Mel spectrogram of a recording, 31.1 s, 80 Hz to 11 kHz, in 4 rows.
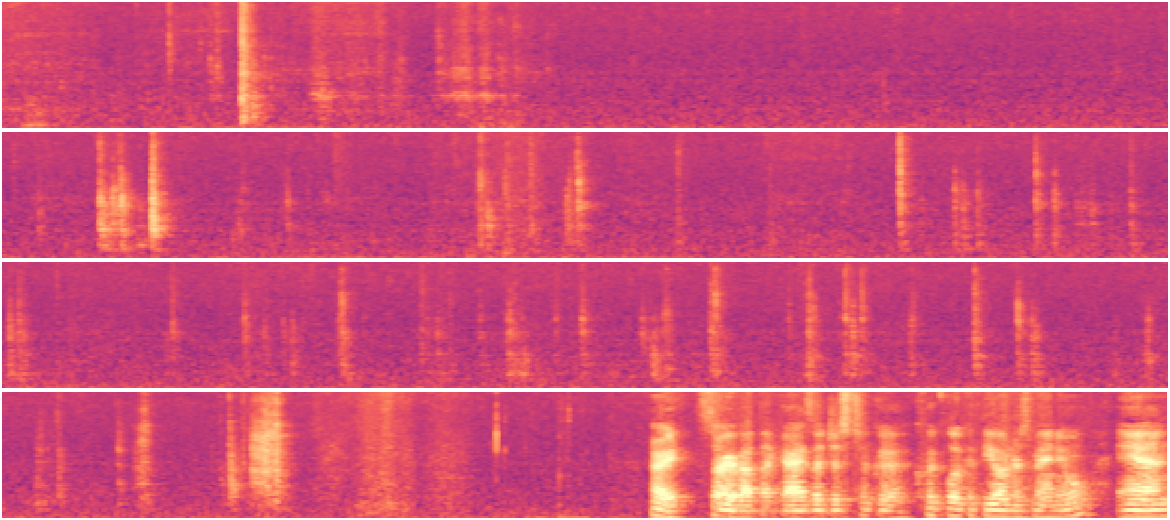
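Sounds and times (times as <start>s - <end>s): rustling: 22.3s - 28.7s.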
